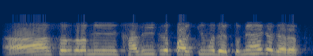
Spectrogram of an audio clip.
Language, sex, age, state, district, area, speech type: Marathi, male, 30-45, Maharashtra, Satara, urban, conversation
